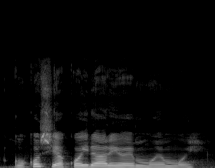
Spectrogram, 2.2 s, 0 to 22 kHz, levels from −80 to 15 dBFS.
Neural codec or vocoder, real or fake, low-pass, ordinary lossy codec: none; real; 14.4 kHz; none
